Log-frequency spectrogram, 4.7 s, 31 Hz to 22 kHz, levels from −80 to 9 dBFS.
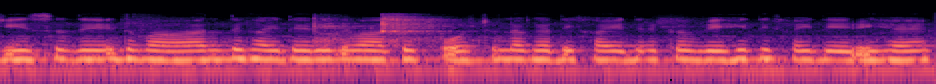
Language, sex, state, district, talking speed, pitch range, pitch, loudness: Punjabi, female, Punjab, Fazilka, 230 wpm, 210-215 Hz, 215 Hz, -15 LUFS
